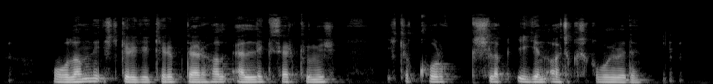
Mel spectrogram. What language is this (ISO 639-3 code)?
uig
